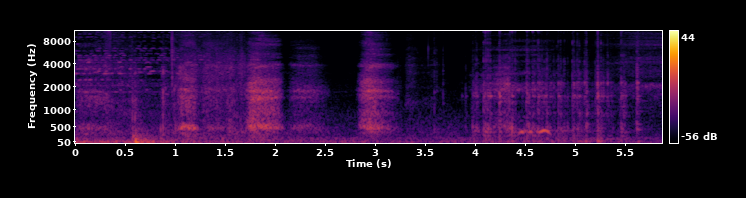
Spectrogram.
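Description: A person breathing hard in gasps: about three loud breaths roughly a second apart, with a low thump under a second in.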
